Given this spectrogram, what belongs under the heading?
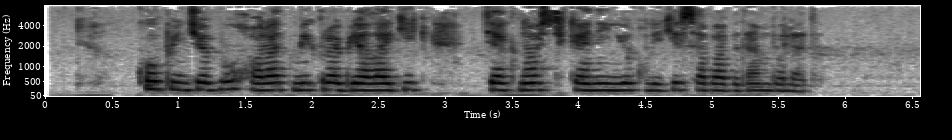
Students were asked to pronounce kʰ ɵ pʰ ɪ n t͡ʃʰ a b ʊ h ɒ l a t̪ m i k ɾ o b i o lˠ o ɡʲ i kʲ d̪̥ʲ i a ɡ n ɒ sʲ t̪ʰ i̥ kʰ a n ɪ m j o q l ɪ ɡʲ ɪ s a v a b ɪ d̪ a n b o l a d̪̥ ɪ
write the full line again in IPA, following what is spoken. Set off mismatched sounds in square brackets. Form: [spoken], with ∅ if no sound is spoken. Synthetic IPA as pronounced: kʰ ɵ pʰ ɪ n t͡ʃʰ a b ʊ h ɒ l a t̪ m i k ɾ o b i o lˠ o ɡʲ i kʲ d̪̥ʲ i a ɡ n [o] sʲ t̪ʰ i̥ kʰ a n ɪ [ŋ] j o q l ɪ ɡʲ ɪ s a [b] a b ɪ d̪ a n b o l a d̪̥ ɪ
